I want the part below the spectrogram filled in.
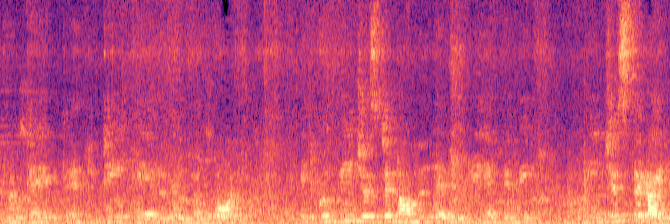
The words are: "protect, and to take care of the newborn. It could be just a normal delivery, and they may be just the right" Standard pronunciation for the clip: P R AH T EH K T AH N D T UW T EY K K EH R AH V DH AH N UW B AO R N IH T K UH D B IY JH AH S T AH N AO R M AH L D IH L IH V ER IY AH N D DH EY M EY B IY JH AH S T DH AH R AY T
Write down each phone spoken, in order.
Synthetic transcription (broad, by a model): P R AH T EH K T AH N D T UW T EY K K EH R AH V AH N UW AO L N IH T K UH D B IY JH AH S T AH N AO R M AH L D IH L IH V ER IY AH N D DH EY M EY B IY JH AH S T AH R AY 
